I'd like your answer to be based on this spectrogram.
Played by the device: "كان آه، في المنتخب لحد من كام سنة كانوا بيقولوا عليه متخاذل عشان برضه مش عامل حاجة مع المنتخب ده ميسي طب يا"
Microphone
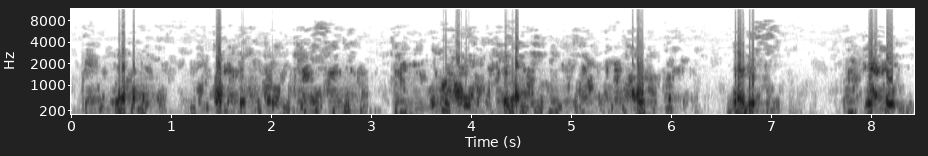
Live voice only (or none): none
